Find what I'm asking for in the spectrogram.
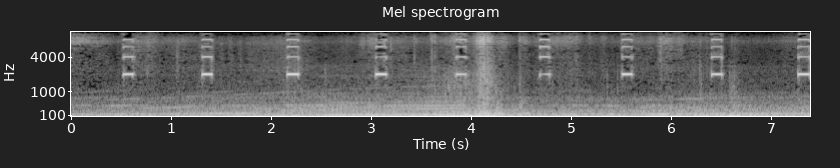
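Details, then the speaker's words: Renault Megane 2 driving after silicone treatment of interior trim to cure squeaks: steady road rumble with an indicator ticking and no creaks from the trim; the loud tailgate squeak is gone, one under the rear seat may remain. "однозначно тот сверчок следы пропал ну потихонечку не все сразу друзья"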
